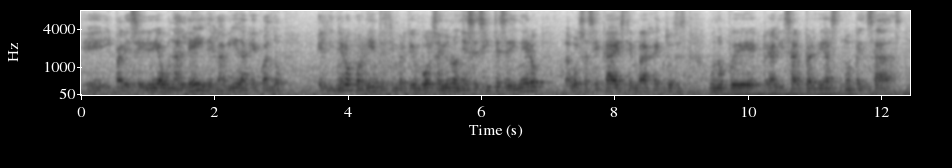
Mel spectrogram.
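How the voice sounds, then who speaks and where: Noticeable background noise fills the clip. Over it, a man keeps a moderate pace. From Peru. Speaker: banking executive and stock exchange board director. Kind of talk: interview. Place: office.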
